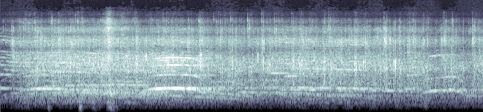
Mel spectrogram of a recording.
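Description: A live audience at the Sigma Conference in the Dominican Republic claps and cheers steadily for several seconds, a dense wash of applause with scattered shouts and a whistle rising through it, swelling slightly midway.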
